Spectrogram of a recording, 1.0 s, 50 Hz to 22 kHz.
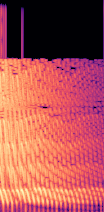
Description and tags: Cosmic Communication 05
advanced, communication, cosmic, dialogue, encoded, extraterrestrial, futuristic, intergalactic, interstellar, mysterious, otherworldly, sci-fi, signals, space, universal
